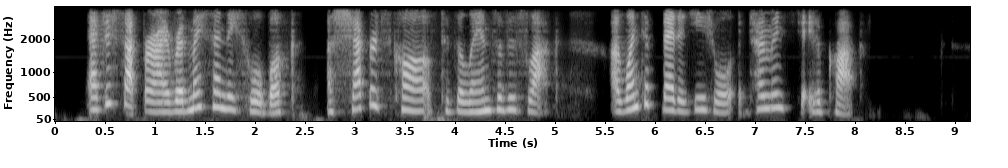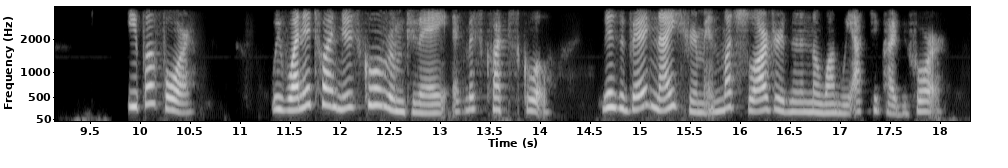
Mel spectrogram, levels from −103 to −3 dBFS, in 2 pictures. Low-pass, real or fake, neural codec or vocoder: 3.6 kHz; fake; codec, 16 kHz, 0.5 kbps, X-Codec, HuBERT features, trained on LibriSpeech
